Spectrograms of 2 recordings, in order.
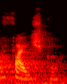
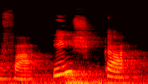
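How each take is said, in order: First: "faísca" run together as "FAIS-ca", stressed AI diphthong; pronúncia errada, ditongo. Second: "faísca" slowly broken into fa-ÍS-ca; pronúncia correta, hiato. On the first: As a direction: say "faísca" in two syllables, fais-ca. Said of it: "a gente não fala faísca". ("faísca" com ditongo, fais-ca) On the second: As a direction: say "faísca" syllable by syllable, full stressed I. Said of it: "A gente fala faísca". ("faísca" devagar, fa-ís-ca, com hiato) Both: Shown as a demonstration.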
